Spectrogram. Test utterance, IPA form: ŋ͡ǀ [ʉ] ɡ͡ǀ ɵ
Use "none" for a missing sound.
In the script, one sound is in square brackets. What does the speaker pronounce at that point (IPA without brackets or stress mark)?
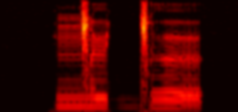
ʉ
